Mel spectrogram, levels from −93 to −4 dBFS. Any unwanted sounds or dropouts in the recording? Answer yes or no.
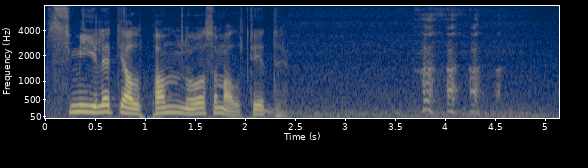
yes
